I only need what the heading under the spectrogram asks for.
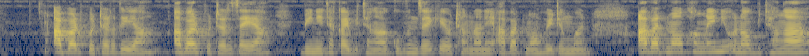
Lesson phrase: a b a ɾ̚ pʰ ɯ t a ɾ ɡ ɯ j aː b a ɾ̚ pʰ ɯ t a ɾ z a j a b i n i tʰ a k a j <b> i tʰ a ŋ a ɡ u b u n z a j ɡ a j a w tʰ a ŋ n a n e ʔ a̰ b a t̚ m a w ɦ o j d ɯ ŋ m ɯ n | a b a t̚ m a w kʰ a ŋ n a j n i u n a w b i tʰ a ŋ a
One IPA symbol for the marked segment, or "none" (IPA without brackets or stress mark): b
